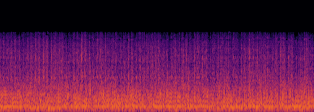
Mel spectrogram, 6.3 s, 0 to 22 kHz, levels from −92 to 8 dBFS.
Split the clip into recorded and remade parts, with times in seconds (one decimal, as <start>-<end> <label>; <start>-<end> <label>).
0.0-0.5 remade; 0.5-1.2 recorded; 1.2-6.3 remade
